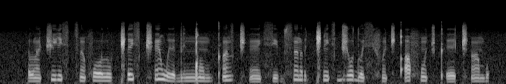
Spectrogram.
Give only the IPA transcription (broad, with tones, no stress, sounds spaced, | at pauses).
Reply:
l ɐ̃˩ t͡ʃ j i˦ sʲ t͡s ə̃˩ f o˨ l u˩ ǁ ɪ˥ sʲ t͡ʃʼ ẽ˥ w ɪ˩ d ɪ˨ ŋ͡ǃ õ˨ b kʼ ɐ̃˥ z t͡ʃʼ ẽ˩ sʲ ʉ˩ b s ə̃˥ r ǁ ĩ˦ sʲ d͡ʒ o˥ d o˨ sʲ f ə̃˨ t͡ʃ qʼ ɐ˥ f õ˦ t͡ʃ kʼ e˨ t͡ʃʼ ɐ̃˦ b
